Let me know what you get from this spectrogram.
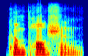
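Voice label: "compulsion", American English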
